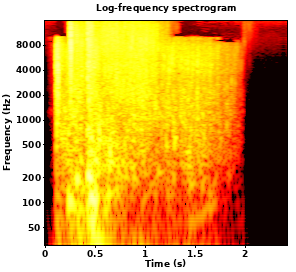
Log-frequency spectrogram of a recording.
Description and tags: Water Splosh
A large piece of heavy metal thrown into a river.
Splosh, water, river, Splash, metal, sinking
